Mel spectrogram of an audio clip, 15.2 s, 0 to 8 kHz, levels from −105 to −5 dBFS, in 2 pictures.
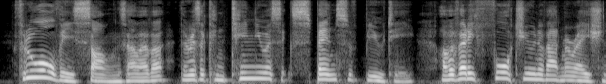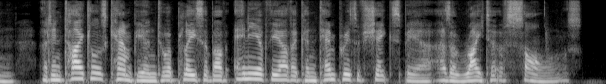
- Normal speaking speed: Yes, average, 145 wpm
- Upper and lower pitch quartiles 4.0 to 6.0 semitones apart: Yes, wide, 5.5 semitones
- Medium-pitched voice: Yes, medium, 150 Hz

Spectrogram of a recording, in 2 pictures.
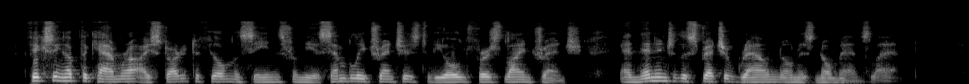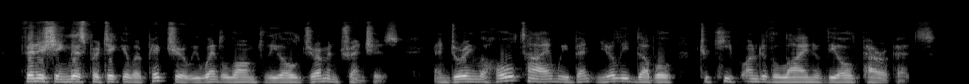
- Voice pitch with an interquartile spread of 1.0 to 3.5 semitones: No, average, 3.9 semitones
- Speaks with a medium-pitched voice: No, low, 115 Hz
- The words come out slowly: No, average, 190 wpm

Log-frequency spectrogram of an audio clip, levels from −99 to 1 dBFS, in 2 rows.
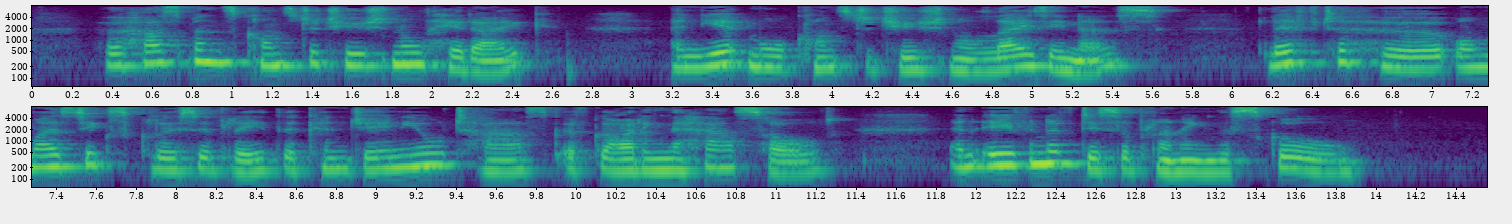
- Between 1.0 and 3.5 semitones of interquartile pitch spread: No, average, 4.9 semitones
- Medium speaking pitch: No, high, 195 Hz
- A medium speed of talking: No, slow, 110 wpm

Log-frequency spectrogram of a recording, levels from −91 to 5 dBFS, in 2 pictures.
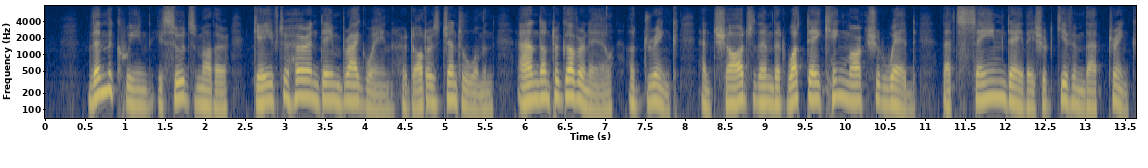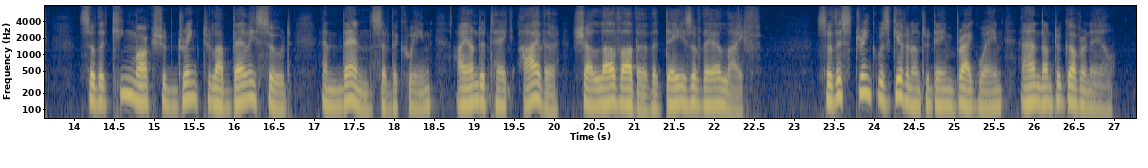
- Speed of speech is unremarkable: Yes, average, 165 wpm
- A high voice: No, low, 130 Hz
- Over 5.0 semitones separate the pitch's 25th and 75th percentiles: No, average, 4.5 semitones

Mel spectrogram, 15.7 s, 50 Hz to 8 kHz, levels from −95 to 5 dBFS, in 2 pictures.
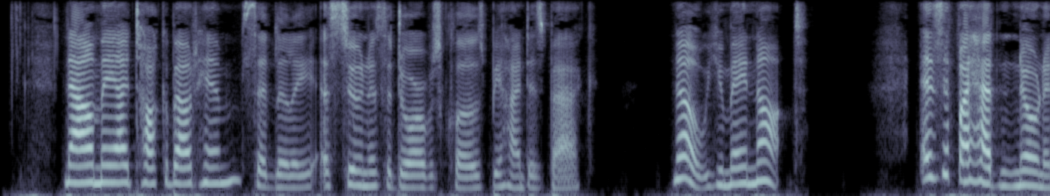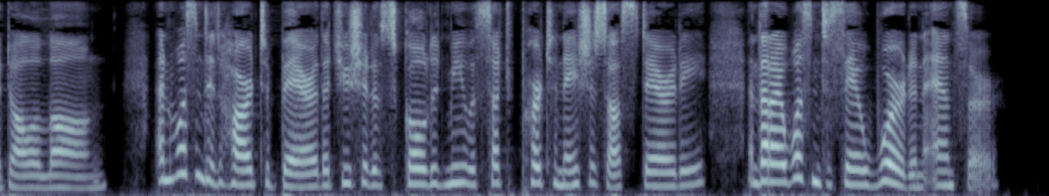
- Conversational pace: No, fast, 215 wpm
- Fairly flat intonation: No, average, 4.5 semitones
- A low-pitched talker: No, high, 225 Hz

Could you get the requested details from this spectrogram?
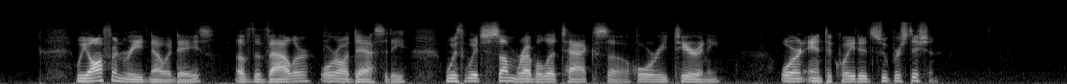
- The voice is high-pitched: No, low, 125 Hz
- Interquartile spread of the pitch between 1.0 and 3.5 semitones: No, average, 3.9 semitones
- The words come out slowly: Yes, slow, 120 wpm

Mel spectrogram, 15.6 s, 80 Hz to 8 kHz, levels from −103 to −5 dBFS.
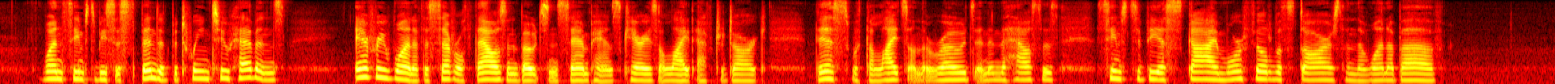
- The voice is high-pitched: Yes, high, 195 Hz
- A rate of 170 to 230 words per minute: Yes, average, 175 wpm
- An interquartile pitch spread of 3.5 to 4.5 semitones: No, average, 2.7 semitones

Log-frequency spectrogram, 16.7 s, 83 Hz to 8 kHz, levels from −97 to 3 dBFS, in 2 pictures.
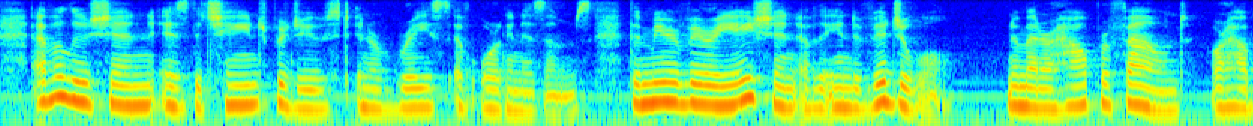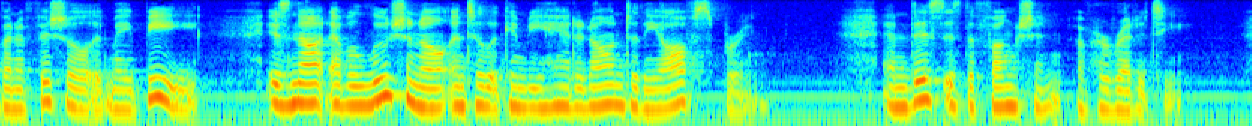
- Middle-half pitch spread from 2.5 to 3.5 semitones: Yes, average, 2.8 semitones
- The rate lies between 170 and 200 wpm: No, average, 160 wpm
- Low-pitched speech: No, medium, 170 Hz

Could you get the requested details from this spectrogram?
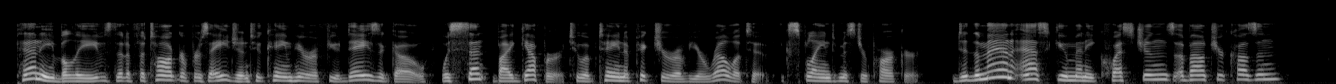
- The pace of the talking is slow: No, average, 165 wpm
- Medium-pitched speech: Yes, medium, 175 Hz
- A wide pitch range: Yes, wide, 6.3 semitones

